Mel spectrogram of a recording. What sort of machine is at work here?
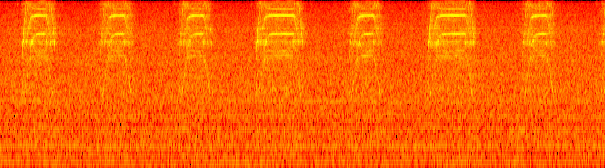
slide rail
